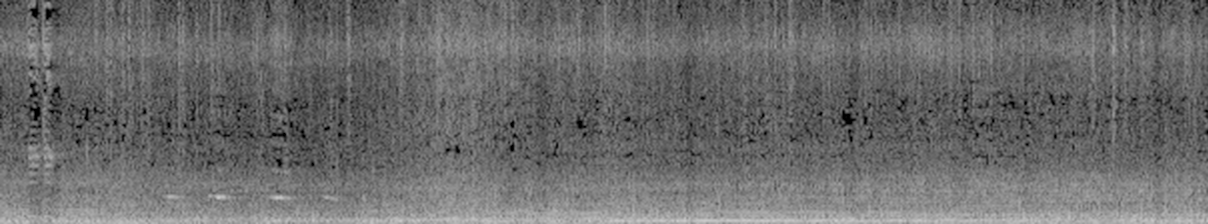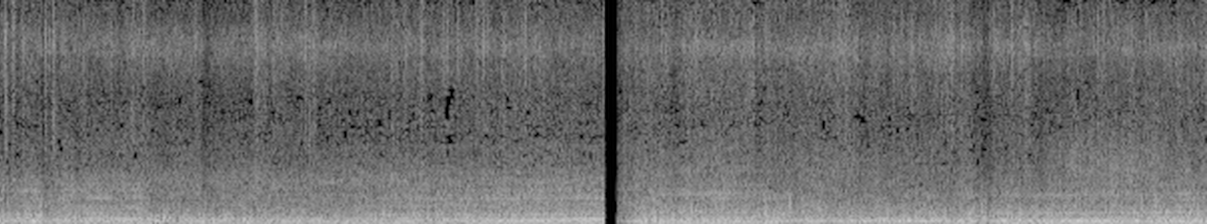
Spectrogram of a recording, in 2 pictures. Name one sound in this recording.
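An auto-rickshaw engine drones and rattles steadily while driving.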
